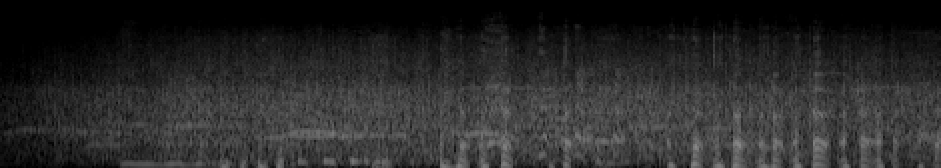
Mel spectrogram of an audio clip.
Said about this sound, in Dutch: Ik ga ze gewoon een applaus geven.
